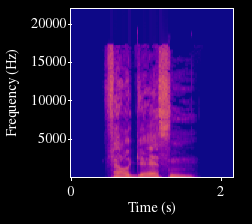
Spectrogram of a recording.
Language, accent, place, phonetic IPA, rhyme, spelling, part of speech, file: German, Germany, Berlin, [fɛɐ̯ˈɡɛːsn̩], -ɛːsn̩, vergäßen, verb, De-vergäßen.ogg
- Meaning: first/third-person plural subjunctive II of vergessen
